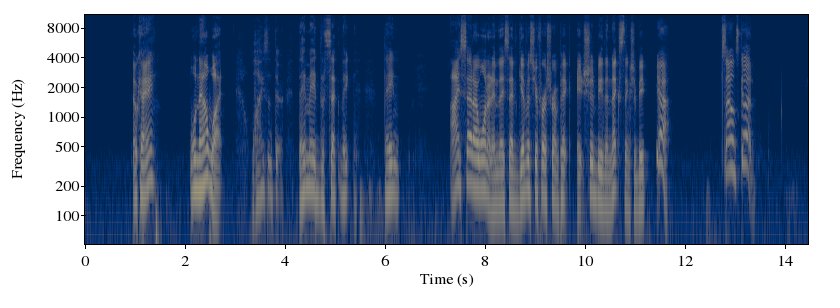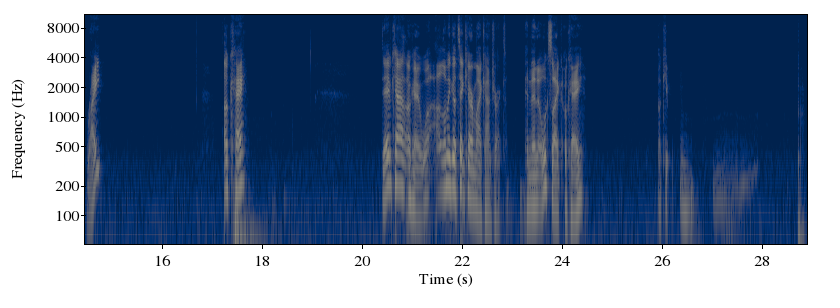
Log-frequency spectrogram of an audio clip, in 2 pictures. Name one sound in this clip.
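A man talks with animation close to a microphone, in bursts with pauses.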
